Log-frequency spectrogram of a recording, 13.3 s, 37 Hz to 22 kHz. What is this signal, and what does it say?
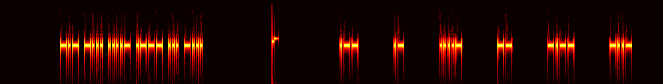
Morse code, heard as a keyed tone, about 30 wpm, spaced as for 15 wpm, 700 Hz. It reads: KB4JSB WA4MYX
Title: USA Call Signs - 6 Characters - 6x Character Spacing - 30wpm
